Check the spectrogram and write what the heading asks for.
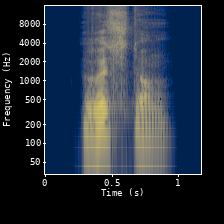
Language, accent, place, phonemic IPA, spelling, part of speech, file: German, Germany, Berlin, /ˈrʏstʊŋ/, Rüstung, noun, De-Rüstung.ogg
- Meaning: 1. armament (the act of acquiring or producing weapons) 2. arms industry, ellipsis of Rüstungsindustrie 3. suit of armour 4. scaffolding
